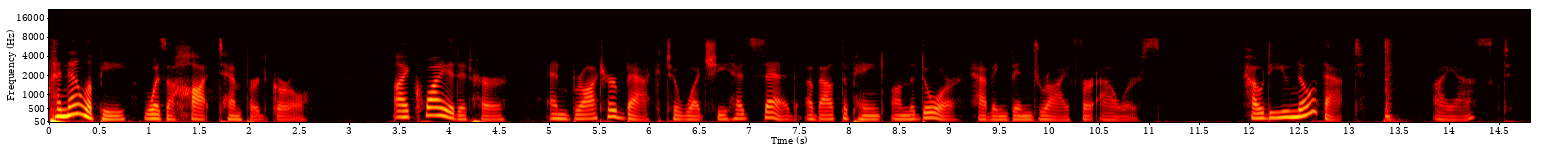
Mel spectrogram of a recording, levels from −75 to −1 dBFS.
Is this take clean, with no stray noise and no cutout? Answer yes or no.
no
